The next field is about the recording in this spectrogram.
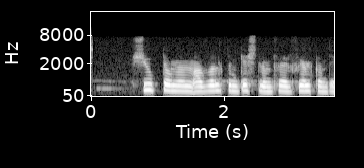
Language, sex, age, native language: Icelandic, male, 11, Icelandic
